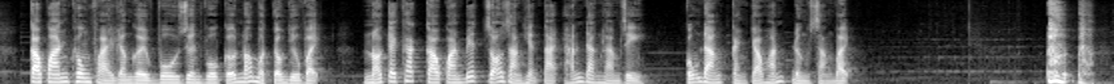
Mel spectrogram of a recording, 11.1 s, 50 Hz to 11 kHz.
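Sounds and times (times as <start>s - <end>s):
speech: 0.3s - 8.6s, 10.5s - 10.9s
woman giving dry harsh breathy coughs: 10.5s - 11.1s.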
